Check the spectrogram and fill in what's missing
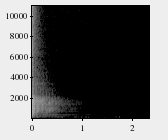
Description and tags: Tunnel 3 Impulse-Response hight-pitch flutter echo
Tunnel 3 Impulse-Response flutter echo
flutter, Impulse-Response, reverb, Tunnel, echo, 3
